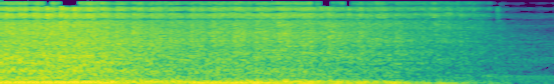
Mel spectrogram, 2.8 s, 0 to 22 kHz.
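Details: 1977 Mustang Cobra II V8, bought as having a blown motor: deep, steady rumble pulling evenly with no knock or tick before dying away; the engine sounds healthy.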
